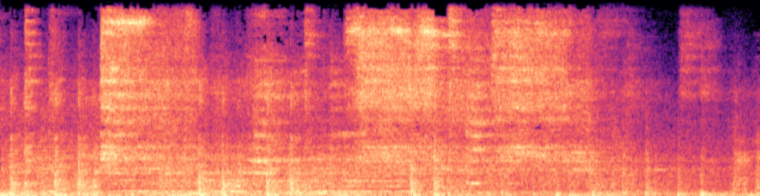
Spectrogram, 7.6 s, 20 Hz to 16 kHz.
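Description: Odakyu 8000 series electric train running past: its wheels clack over the rail joints, with stretches of high squeal from the wheels. It fades off as the last car goes by, about five seconds in.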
